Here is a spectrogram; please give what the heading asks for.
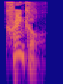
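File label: "crankle", English, British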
